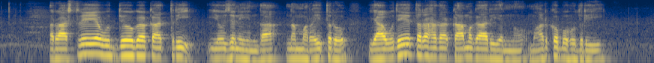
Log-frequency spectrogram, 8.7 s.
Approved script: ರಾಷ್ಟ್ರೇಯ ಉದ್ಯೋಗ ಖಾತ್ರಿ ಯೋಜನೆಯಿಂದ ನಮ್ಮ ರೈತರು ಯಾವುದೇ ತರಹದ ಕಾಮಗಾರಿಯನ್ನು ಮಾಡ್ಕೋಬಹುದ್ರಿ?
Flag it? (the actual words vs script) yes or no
no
